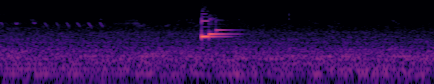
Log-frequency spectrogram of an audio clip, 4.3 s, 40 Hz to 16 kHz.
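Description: A short electronic chime from a Samsung Gear 2 smartwatch about two seconds in, a click followed by a few brief tones, as the watch acts on a spoken command to place a call. A faint run of quick high pips fades out in the first second.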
